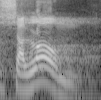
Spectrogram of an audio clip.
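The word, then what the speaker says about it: shalom (שלום): 撒冷王就是希伯来文的发音，撒冷就是 shalom，就是平安啦、平安就是 shalom 啦、所以撒冷王他把它翻出来嘛，后面叫做平安王，有没有？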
